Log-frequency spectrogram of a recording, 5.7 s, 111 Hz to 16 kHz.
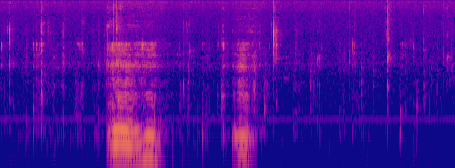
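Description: A man chewing cheese fries, with small wet mouth clicks, and a closed-mouth voiced hum lasting under a second about a second and a half in, then a shorter one near 3 s.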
